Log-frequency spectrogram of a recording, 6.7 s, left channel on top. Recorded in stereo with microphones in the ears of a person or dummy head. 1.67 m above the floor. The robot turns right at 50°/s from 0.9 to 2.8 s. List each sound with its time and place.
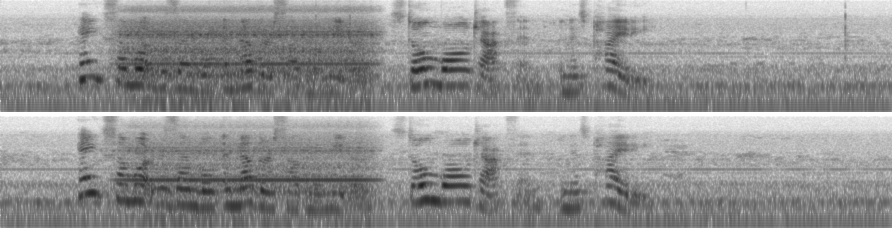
0.6 s a woman speaking: 60° right, 1.7 m; by 4.9 s 35° left, 1.7 m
